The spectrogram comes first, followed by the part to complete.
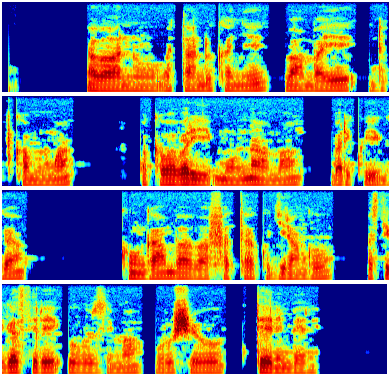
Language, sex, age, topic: Kinyarwanda, male, 18-24, health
